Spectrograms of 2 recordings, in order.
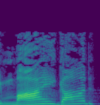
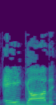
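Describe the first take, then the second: First: "my God" lifted high with weight on "my"; stress on my. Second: "a God" said loud with a punch on "a"; loud "a" leaning on the article; stress on a. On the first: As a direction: lean tenderly on "my". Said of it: "But if you say". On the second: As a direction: hit "a" hard before "God". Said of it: "If you say". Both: Shown as a demonstration.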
